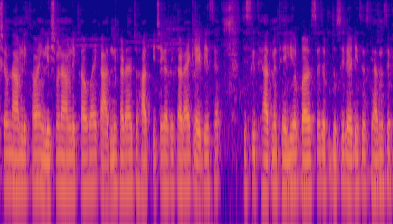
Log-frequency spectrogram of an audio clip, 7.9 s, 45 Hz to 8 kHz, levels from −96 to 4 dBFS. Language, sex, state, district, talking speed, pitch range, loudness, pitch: Hindi, male, Bihar, Gopalganj, 335 wpm, 105-110 Hz, -33 LUFS, 105 Hz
